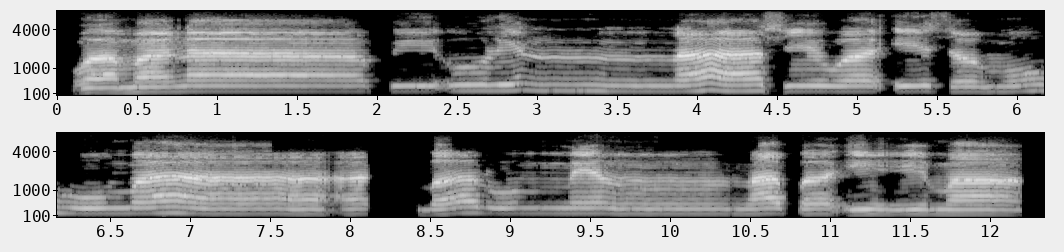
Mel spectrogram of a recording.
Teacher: Cuman di ak-nya jangan sampai memantul.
